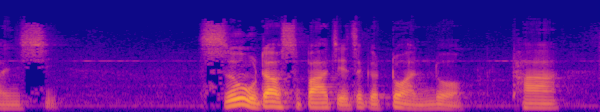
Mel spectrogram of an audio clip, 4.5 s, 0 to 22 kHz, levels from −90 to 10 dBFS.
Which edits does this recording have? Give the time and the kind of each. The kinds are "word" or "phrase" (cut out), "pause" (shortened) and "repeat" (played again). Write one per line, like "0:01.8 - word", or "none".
none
